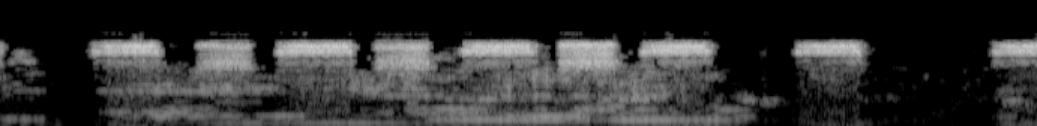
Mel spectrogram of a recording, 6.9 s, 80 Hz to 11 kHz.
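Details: Owlets perched together at a house owl box on an evening in late June, around 8:20 pm; a series of harsh, hissing screeches, each about half a second long, repeated with short gaps, a near-silent stretch before the last one.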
